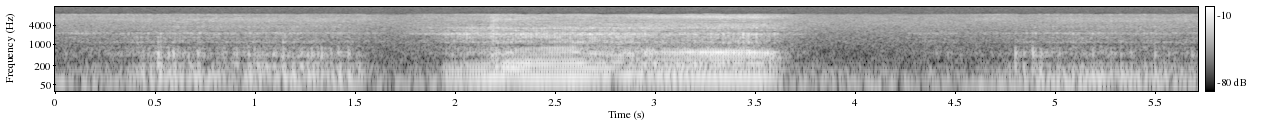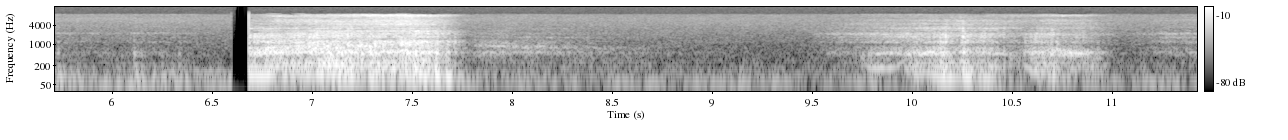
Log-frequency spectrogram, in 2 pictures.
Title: 🐽 本日のイビキ / Snoring Sleep Sound 2025/02/07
